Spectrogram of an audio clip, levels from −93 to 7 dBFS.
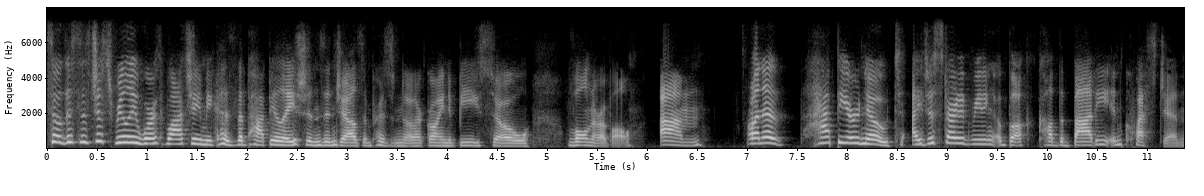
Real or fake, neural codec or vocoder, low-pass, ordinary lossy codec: real; none; 7.2 kHz; AAC, 48 kbps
